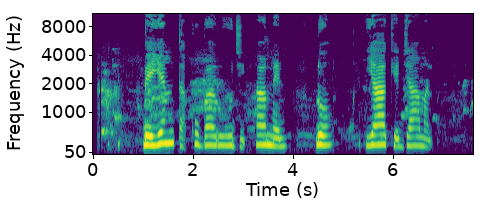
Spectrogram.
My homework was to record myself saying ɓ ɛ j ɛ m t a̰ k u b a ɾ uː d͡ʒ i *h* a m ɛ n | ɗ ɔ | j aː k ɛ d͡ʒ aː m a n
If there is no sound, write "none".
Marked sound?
h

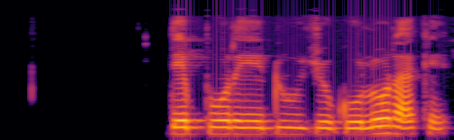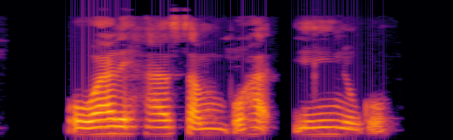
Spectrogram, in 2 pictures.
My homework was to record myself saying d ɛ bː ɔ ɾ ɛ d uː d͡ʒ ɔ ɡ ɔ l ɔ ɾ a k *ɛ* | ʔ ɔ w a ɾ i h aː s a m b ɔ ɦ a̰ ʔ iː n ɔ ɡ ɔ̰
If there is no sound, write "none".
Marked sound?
ɛ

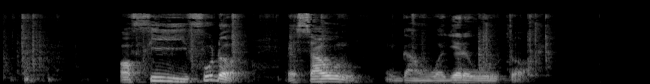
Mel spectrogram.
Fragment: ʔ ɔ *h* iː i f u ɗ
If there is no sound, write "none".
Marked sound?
f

